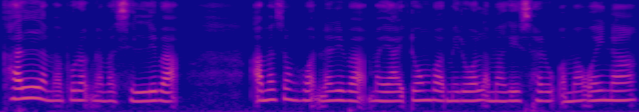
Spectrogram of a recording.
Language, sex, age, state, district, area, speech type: Manipuri, female, 30-45, Manipur, Kakching, rural, spontaneous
